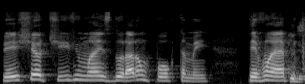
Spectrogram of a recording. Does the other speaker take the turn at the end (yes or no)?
no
